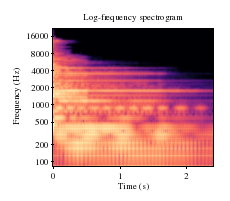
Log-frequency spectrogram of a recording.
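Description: An electric guitar runs through the compressor block of a Hotone Ampero multi-effects unit: a single strummed chord rings out clearly and alone, with long, even sustain as it slowly fades.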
